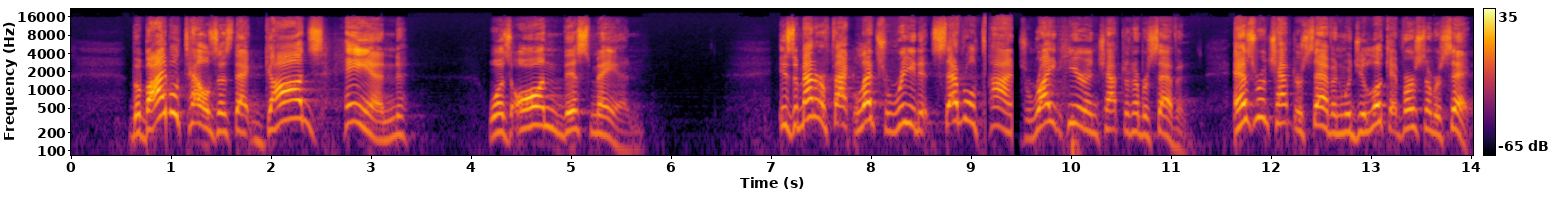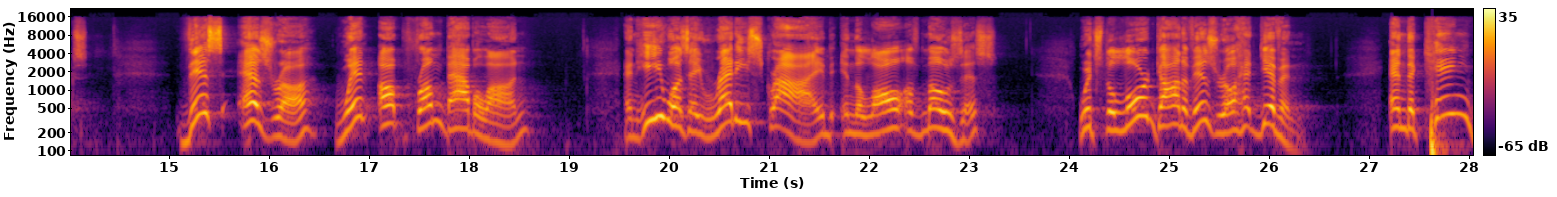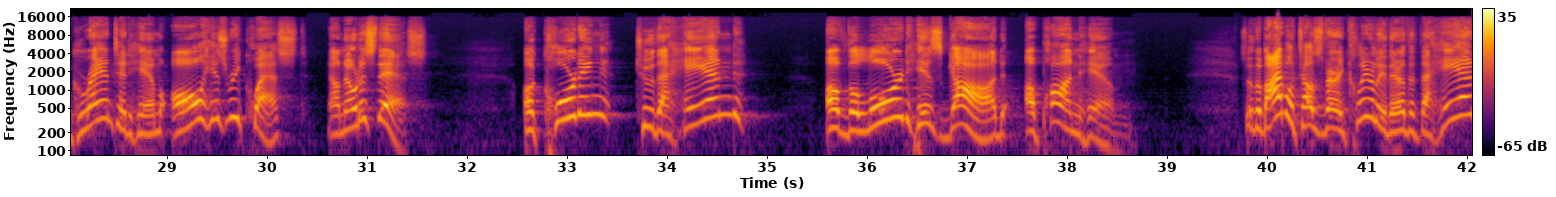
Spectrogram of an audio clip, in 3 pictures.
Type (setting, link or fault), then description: setting, large echoing room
